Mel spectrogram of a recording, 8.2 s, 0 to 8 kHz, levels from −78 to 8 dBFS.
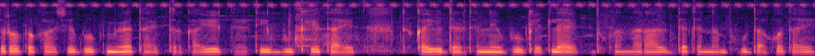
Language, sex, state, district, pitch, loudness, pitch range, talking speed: Marathi, male, Maharashtra, Sindhudurg, 125 Hz, -18 LUFS, 120-130 Hz, 170 wpm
